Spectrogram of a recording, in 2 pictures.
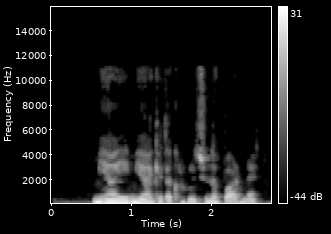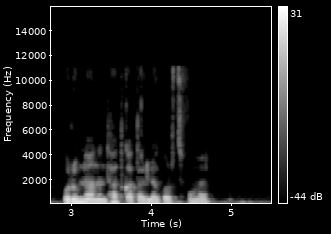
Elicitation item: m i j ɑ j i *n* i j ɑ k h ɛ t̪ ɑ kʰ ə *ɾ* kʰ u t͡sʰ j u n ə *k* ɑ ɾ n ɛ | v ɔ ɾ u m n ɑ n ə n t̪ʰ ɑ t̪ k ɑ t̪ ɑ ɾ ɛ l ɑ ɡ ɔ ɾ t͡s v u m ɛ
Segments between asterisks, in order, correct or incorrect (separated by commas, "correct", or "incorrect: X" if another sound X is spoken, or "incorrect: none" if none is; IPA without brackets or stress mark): incorrect: m, correct, incorrect: p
